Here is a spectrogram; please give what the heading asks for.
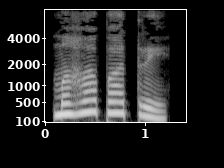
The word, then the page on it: ಮಹಾಪಾತ್ರೆ: Kannada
